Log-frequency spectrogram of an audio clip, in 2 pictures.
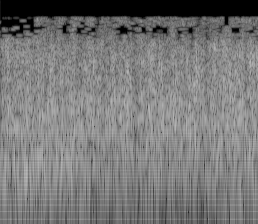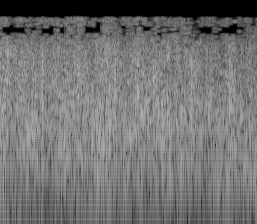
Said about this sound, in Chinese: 请鼓掌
